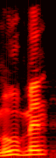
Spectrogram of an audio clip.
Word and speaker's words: MVMT: I love this sponsor because Movement Watches, MVMT Watches. That's pronounced Movement, founded on the belief that style shouldn't break the bank.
